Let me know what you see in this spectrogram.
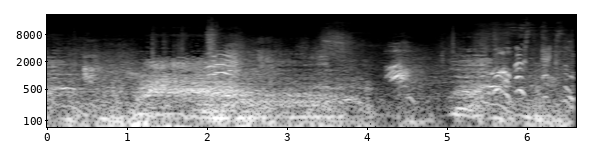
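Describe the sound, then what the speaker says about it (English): Ogre roaring in the fantasy game Dragon Age: Origins, guttural growling bellows with rising, wavering cries amid battle noise, and a voice talking over it. "I hear roaring."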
